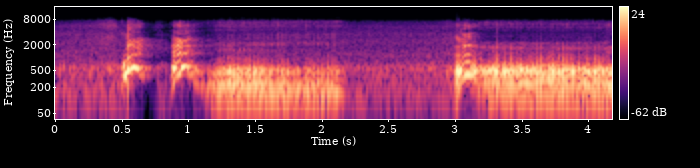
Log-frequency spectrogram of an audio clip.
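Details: Abby, a pet dog wanting to be petted, lets out two sharp yelping barks followed by a sustained low growl, then another bark rolling into a long rumbling growl, indoors.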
